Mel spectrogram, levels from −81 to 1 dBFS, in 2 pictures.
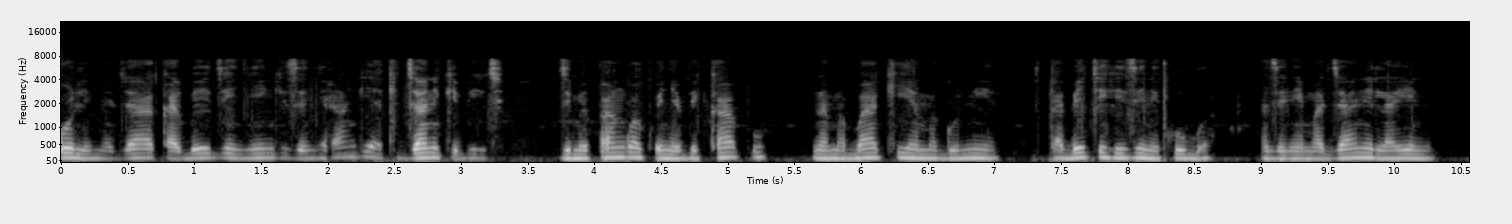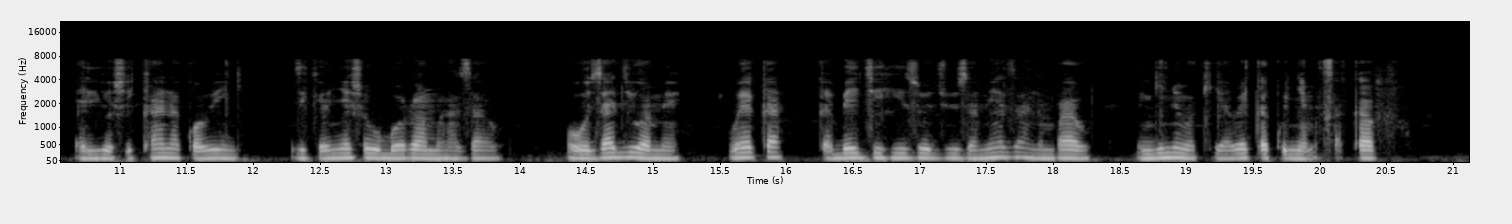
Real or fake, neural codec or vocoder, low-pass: real; none; 7.2 kHz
